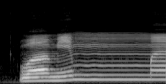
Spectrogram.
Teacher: mim tasydidnya berdiri sendiri artinya dengung dua ketukan ghunah musyaddadah terus maanya Ma panjang dua ketukan karena ada Alif diawali dengan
